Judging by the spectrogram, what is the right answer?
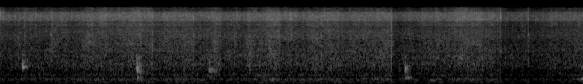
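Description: Onions and potatoes sizzle steadily in a pan, a constant hissing fry broken by occasional soft scrapes and knocks from stirring, with no voices.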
